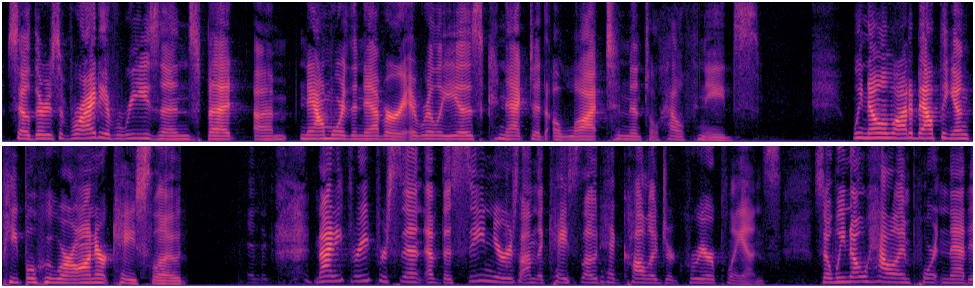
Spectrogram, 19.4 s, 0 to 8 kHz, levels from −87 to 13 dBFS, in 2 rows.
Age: 50-69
